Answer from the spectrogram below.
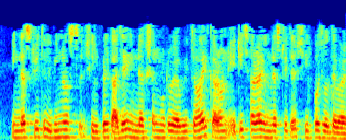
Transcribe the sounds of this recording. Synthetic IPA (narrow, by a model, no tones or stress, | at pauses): iɳɖasʈɾit̪ebibʱinːoʃilpeɾkad͡ʑʱeiɳɖakʃonmoʈobɛboɦit̪oɦɔekaɾonḛʈit͡ɕʰaɾaiɳɖasʈɾid̪eɾʃilpot͡ɕolt̪epaɾe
